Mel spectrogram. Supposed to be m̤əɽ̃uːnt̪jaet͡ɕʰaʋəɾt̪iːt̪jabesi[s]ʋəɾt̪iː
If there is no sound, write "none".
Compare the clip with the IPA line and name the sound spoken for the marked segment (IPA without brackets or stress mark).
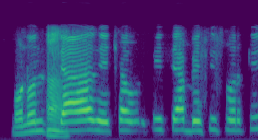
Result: s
